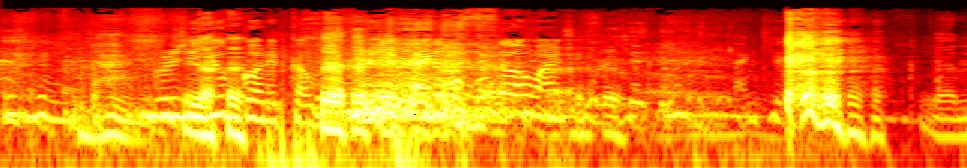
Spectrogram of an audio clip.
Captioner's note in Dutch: gelach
